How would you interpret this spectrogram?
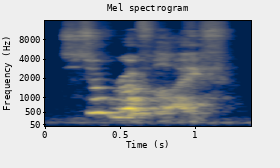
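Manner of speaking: high, drawn-out mock pity; slow, babying lament; mock sympathy. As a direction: coo fake sympathy at a pampered dog.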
